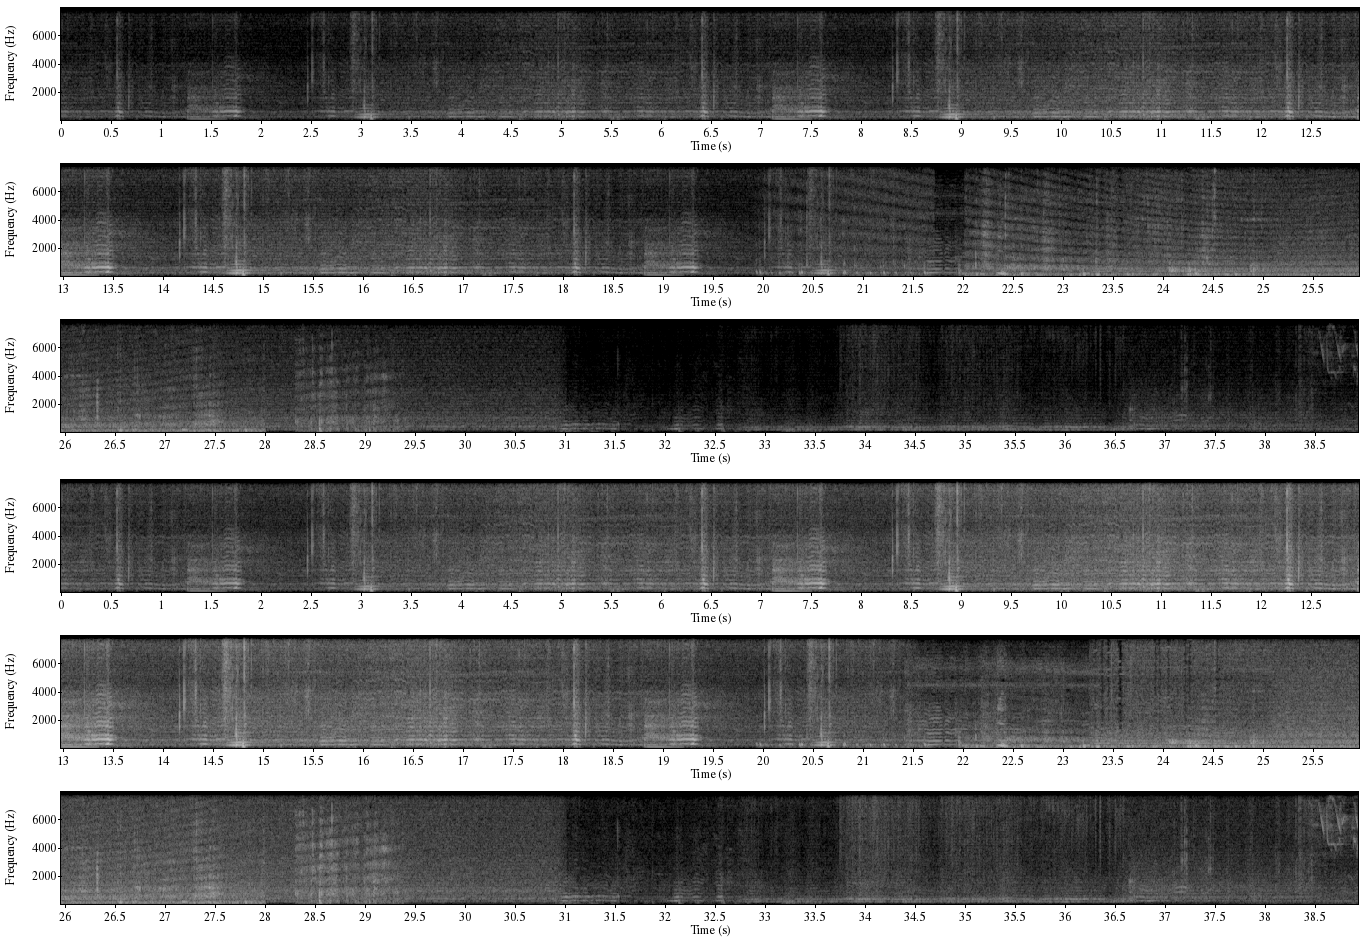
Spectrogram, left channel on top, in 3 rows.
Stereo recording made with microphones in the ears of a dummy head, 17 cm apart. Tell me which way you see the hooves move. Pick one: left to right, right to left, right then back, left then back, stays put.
left to right.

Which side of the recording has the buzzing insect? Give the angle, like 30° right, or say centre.
40° right.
